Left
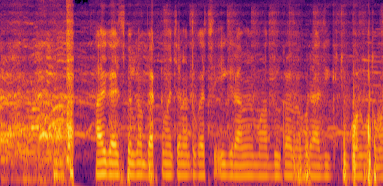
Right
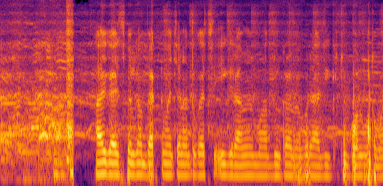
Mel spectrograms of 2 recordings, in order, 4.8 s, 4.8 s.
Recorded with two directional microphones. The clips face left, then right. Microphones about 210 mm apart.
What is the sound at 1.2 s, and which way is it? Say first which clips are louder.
Speech: right 4 dB; 40° right (ahead or behind).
